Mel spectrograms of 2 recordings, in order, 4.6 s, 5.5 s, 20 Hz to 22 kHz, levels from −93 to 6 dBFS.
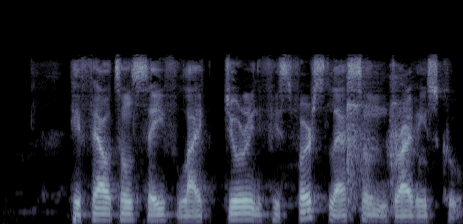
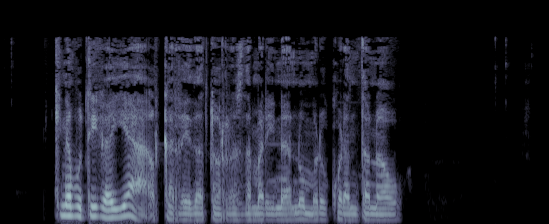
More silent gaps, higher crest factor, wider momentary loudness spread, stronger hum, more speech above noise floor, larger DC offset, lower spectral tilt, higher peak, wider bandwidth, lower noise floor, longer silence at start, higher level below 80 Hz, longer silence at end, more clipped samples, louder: neither; about the same, 20 dB vs 22 dB; second, 6 LU vs 9 LU; neither; second, 38 dB vs 55 dB; neither; second, -2.5 dB/octave vs -4 dB/octave; about the same, -12 dBFS vs -12 dBFS; second, 8.2 kHz vs 12 kHz; second, -70 dBFS vs -86 dBFS; first, 0.7 s vs 0.55 s; about the same, -72 dBFS vs -70 dBFS; second, 0 s vs 1.5 s; neither; about the same, -31 LUFS vs -32 LUFS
